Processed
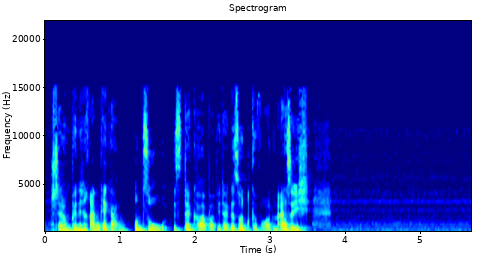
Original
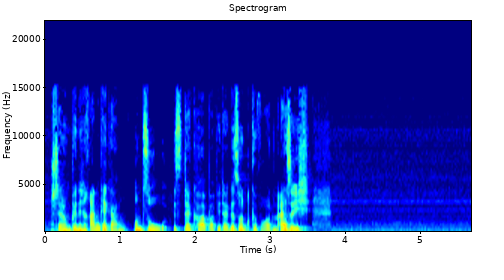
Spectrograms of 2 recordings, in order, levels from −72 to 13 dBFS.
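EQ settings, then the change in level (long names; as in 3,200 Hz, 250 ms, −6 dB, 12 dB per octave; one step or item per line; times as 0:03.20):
Chebyshev high-pass with heavy ripple 190 Hz, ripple 3 dB
0.0 dB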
